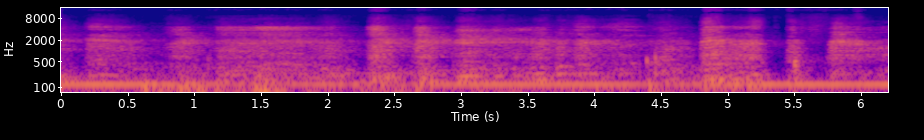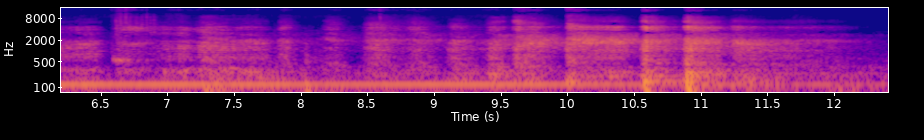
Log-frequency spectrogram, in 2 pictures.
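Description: A person breathing close to the microphone, mixed with phone-handling rustle and short clicks, over a steady low hum that stops near the end.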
